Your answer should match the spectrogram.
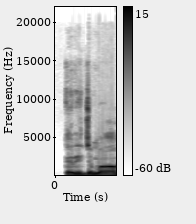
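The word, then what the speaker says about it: charisma: तो कहने का अर्थ यह है कि इसका साउंड का निकलेगा। वह किस प्रकार से निकल? आप देख सकते हो। कैरेक्टर चरित्र हो जाएगा। करिजमा प्रतिभा हो जाएगा।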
